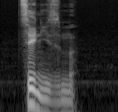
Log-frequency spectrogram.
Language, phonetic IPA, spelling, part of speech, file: Polish, [ˈt͡sɨ̃ɲism̥], cynizm, noun, Pl-cynizm.ogg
